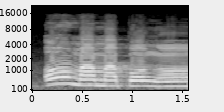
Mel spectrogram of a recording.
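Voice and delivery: loud, high and slow call. Retold or imitated. Husband calls his deaf wife from the middle room, loudly. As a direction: bellow it through the house.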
